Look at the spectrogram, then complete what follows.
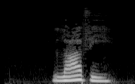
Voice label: "lavi", Esperanto; geneva

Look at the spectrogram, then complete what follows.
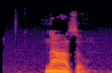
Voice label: "nazo", esperanto

